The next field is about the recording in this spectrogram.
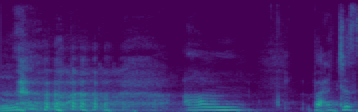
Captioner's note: laughter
